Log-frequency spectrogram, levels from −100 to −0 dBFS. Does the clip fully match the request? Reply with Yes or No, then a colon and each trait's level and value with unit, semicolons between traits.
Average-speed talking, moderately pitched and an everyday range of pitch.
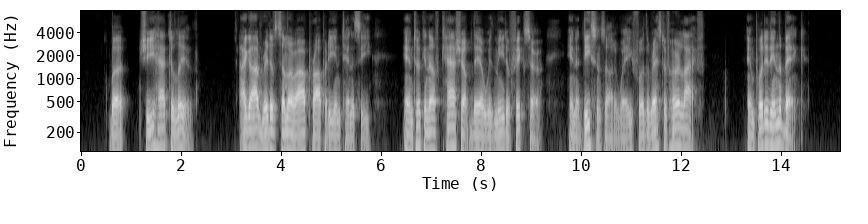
No: average, 175 wpm; low, 100 Hz; average, 3.5 semitones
